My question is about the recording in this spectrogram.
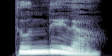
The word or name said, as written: ದುಂದುಲು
